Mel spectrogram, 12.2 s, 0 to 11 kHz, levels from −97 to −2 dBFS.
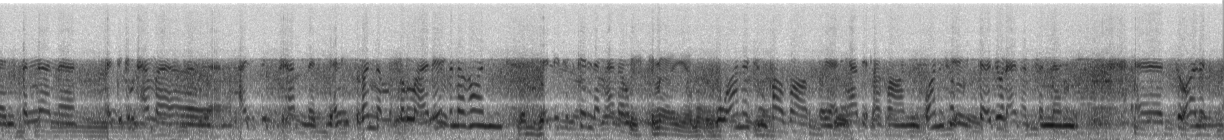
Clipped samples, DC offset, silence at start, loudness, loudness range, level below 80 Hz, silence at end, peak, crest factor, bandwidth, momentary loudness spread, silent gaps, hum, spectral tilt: under 0.1%; under 0.1%; 0 s; -19 LUFS; 2 LU; -56 dBFS; 0 s; -4 dBFS; 16 dB; 9.8 kHz; 4 LU; none; none; -7 dB/octave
